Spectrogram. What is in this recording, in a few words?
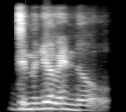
"diminuendo", Indian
